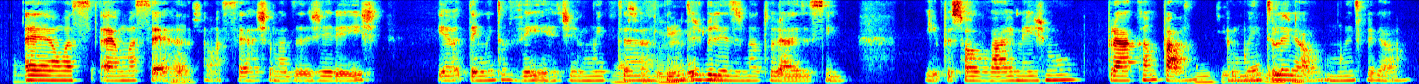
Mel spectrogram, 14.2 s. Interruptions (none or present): present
